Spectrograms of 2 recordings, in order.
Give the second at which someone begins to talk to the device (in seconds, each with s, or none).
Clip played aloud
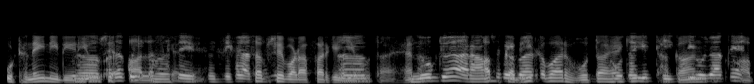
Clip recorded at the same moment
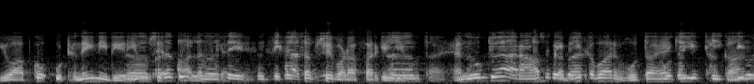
none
